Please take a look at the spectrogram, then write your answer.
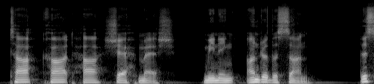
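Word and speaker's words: tachat hashemesh: Tahhat hashamesh pronounced tat ha she meaning under the sun.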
